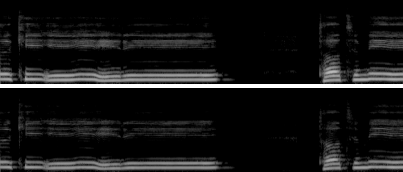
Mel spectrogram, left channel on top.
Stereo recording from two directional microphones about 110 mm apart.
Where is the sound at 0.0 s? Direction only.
30° left (ahead or behind).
